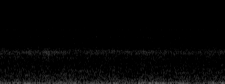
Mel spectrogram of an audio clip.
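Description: Faint low rumble of a Harley-Davidson Iron 1200's air-cooled V-twin engine at low revs as the motorcycle rolls slowly, under a steady faint hiss.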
